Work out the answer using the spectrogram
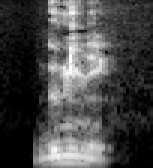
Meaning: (verb) past participle of gominer; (adjective) slicked-down
- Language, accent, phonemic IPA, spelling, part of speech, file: French, France, /ɡɔ.mi.ne/, gominé, verb / adjective, LL-Q150 (fra)-gominé.wav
